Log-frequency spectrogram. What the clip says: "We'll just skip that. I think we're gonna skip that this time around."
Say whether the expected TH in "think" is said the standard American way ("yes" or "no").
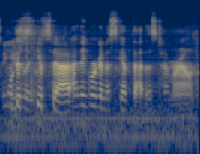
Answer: yes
